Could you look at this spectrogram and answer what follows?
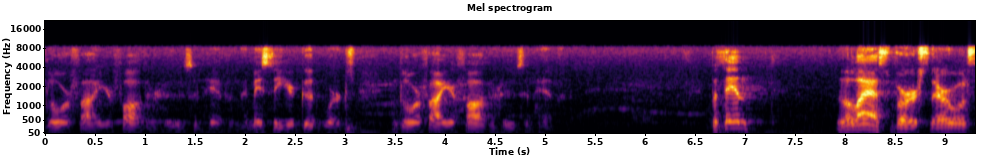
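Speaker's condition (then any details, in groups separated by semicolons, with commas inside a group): No condition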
